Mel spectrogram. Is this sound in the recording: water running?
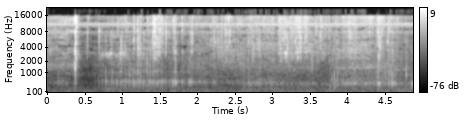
yes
